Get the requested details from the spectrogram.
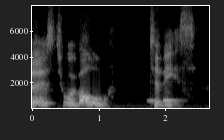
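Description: A woman with an Australian accent speaks in a very deep, low voice. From Sydney area, New South Wales, Australia. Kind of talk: interview. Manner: hesitant, many fillers.

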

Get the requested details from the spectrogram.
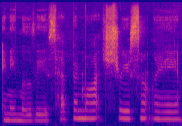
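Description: Speaking with an American accent, a woman has a dark, mellow tone and ordinary pitch variation on a very clean recording with a silent background. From Minnesota, US Midwest. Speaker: true crime podcaster. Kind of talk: casual solo podcast narration with humor. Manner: humorous, casual, filler-heavy.

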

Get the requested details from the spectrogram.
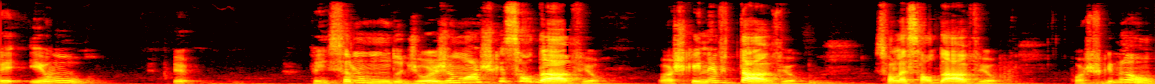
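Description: A man speaks at a high pitch with very wide pitch swings. His loudness swings widely, and he leaves long, frequent pauses. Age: 30s. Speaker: NFT company co-founder. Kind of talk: casual chat. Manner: fast.

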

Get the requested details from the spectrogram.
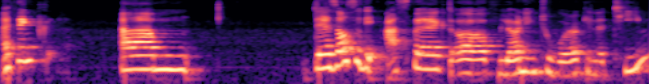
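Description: A woman with a high pitch speaks at a very slow pace, leaving long, frequent pauses. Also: lively intonation. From Nigeria. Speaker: vlog host. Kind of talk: interview.

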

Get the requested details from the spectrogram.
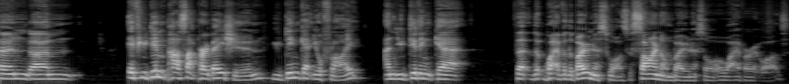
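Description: Over a very clean recording with a silent background, a man with a British accent and a fairly high pitch speaks at a moderate pace, with ordinary pitch variation and big swings in loudness. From United Kingdom. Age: 30s. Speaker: English teacher. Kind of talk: casual chat.

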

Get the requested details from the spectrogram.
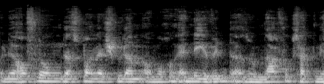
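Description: A voice in a monotone, flat intonation runs at a very fast pace, with audible room echo and noticeable background noise. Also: man. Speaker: football coach. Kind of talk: casual interview. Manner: hesitant with fillers.

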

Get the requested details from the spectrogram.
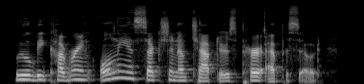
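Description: In a very clean recording with a silent background, a woman talks at a fairly quick pace with a medium pitch and lively intonation. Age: 30s. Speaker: book podcast co-host. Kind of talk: casual chat.

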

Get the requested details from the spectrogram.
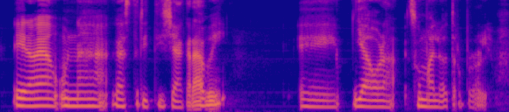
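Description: The speaker talks at a fairly slow pace with a central Mexican accent. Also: woman, fairly low pitch for a woman, ordinary pitch variation. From Mexico, State of Mexico. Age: 30s. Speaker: patient with a rare disease. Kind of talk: testimony. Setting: studio.

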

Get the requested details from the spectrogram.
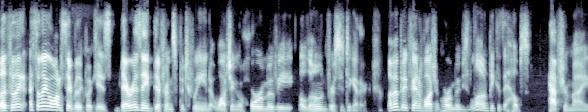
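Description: This man talks at a very fast pace with an animated tone. His fairly high voice makes very wide pitch swings. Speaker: podcast co-host. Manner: animated, swears casually.

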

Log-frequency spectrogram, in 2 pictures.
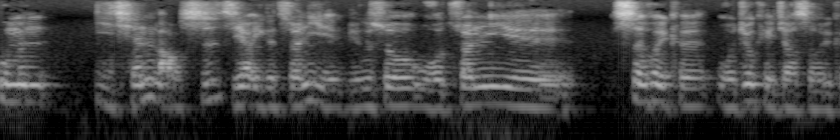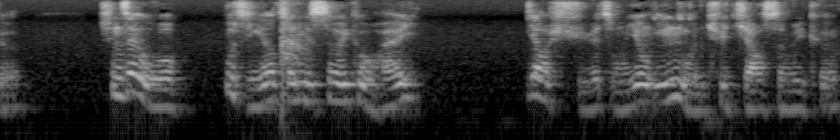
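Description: A man with a somewhat breathy, dark, mellow tone speaks at a medium pitch and moderate pace, with ordinary pitch variation. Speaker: translator and podcast co-host. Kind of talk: casual chat.

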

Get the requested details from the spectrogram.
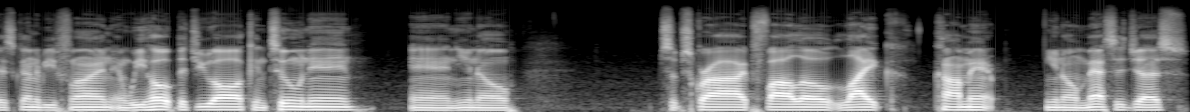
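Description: A man with an American accent speaks at a fairly slow pace in a very deep, low, monotone voice, leaving long, frequent pauses. The sound is dry and close with no echo, on a very clean recording with a silent background. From Virginia. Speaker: professional basketball player and podcast co-host. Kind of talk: casual chat.

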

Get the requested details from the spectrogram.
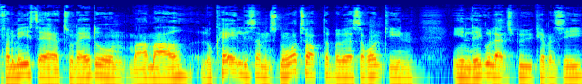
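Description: This man has an ordinary speaking voice, medium in pitch with ordinary pitch variation. He talks at a moderate pace on a very clean recording with a silent background. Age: 40s. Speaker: meteorologist. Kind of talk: explanatory interview for children.

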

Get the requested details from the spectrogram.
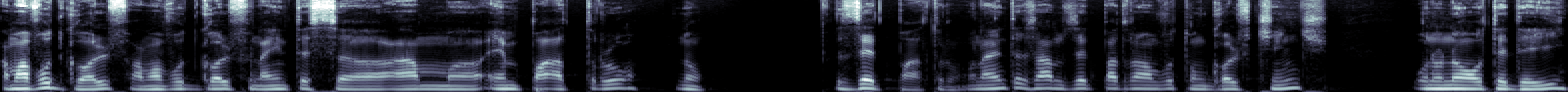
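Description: Very slow and fairly even in intonation, the voice has a dark, mellow tone, heard dry and close with no echo on a very clean recording with a silent background. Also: man, medium pitch for a man. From Romania (Brașov), then Austria from age seven. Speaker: car wheel business owner. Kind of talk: interview.

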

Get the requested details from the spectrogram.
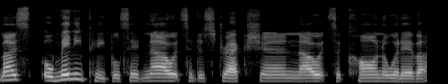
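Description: An enthusiastic woman with an Australian accent, a very deep, low pitch and ordinary pitch variation, fairly quick in pace, in a dry, close sound with no echo and a very clean recording with a silent background. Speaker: podcast co-host. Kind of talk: interview.

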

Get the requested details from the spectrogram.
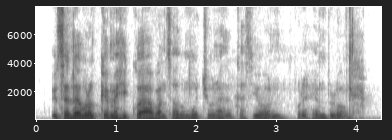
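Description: In a very clean recording with a silent background, a man with a fairly low pitch and a dark, mellow, somewhat breathy tone speaks with fairly even intonation. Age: young. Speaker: podcast co-host. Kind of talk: casual chat.

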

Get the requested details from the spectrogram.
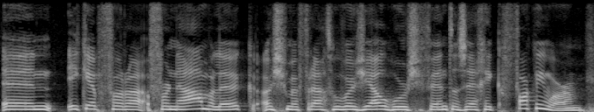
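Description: Very slowly and at a very even loudness, a woman speaks at a fairly high pitch with ordinary pitch variation. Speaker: podcast co-host. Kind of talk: casual chat.

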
